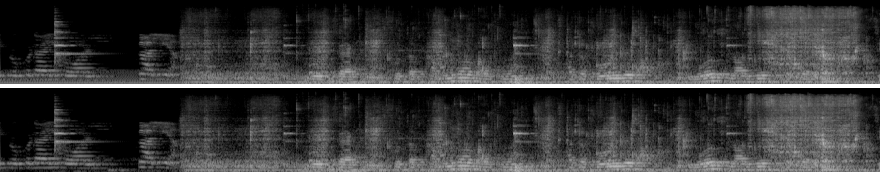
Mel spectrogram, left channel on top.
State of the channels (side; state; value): left; noise; hum, 14 dB below the sound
